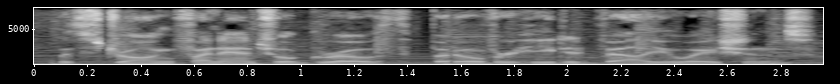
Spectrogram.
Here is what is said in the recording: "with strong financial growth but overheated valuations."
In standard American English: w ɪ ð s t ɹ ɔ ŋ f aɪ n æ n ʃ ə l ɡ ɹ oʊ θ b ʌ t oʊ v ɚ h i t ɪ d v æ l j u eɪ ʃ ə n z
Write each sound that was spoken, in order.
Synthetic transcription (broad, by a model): w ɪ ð s t ɹ ɔ ŋ f aɪ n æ n ʃ l ɡ ɹ oʊ θ b ʌ t oʊ v ɚ h i t ɪ d v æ l j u eɪ ʃ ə n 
